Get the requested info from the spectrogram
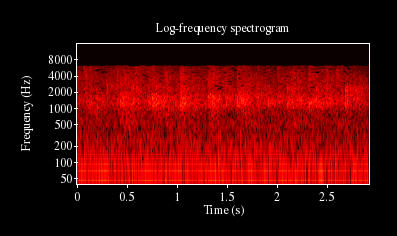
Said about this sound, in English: You can clap because it's worth clapping. It needs to be said.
